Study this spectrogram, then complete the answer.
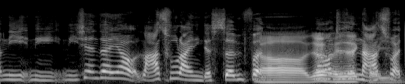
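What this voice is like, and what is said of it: Imitated heavy accent in Mandarin. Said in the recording (Chinese): “各种的口音啊 ... 就是他们的口音，我都这样子 ... 口音很重，然后就觉得好可爱”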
